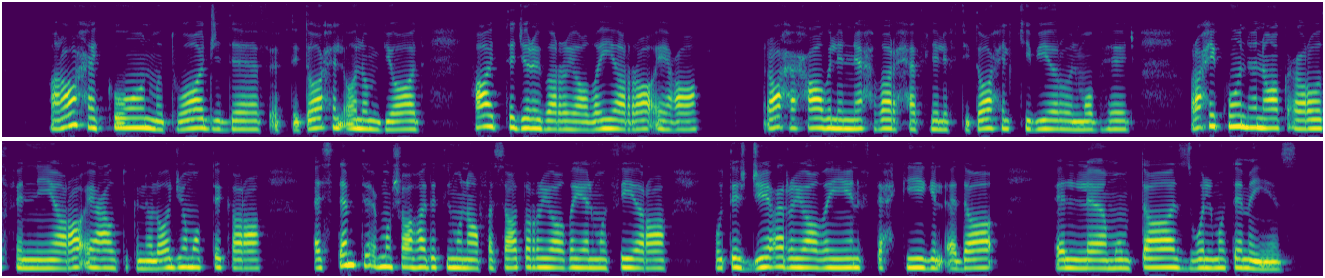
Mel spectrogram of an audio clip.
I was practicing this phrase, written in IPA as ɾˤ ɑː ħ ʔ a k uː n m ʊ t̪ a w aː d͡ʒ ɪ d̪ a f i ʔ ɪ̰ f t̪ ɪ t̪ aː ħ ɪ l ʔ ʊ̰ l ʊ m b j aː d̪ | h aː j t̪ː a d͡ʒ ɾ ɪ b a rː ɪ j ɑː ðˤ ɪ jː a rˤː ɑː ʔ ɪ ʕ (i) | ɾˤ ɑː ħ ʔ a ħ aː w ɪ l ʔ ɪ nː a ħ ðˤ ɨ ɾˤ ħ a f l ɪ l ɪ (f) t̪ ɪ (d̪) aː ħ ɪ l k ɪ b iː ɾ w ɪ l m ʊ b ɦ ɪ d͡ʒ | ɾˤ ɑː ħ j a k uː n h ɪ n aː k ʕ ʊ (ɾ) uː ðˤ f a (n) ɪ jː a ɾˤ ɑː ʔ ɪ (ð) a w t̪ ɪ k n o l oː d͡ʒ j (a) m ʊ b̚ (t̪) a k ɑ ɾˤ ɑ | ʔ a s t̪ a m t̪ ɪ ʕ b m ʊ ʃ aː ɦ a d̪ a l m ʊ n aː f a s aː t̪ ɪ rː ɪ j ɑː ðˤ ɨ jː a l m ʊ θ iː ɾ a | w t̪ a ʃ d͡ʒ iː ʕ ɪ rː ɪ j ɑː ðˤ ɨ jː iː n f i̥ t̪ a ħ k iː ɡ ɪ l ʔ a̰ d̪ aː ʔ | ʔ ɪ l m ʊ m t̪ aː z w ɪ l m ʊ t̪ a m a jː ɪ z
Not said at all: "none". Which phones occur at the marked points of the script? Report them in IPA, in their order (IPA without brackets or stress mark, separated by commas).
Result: a, f, t̪, ɾ, nː, ʕ, a, t̪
